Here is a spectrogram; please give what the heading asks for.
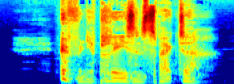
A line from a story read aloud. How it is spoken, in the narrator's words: he said, once his coughing had subsided, his voice weaker than before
